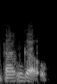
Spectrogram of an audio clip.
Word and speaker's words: Gogh: So I told you Van Gogh is the one that painted it. So I could say Van Gogh's, and Van Gogh I consider one word because it's part of his name, Van Gogh.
